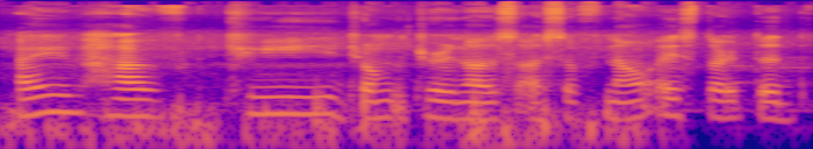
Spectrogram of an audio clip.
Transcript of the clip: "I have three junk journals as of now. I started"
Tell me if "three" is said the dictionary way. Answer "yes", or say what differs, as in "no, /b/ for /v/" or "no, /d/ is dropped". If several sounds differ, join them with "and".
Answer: no, /t/ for /θ/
